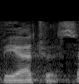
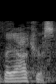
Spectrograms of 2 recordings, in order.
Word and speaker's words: Beatrice: It's named after a little town in Nebraska, and I think it's pronounced Beatrice. – Beatrice. Mr. Chief Justice, I will pronounce it Beatrice.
